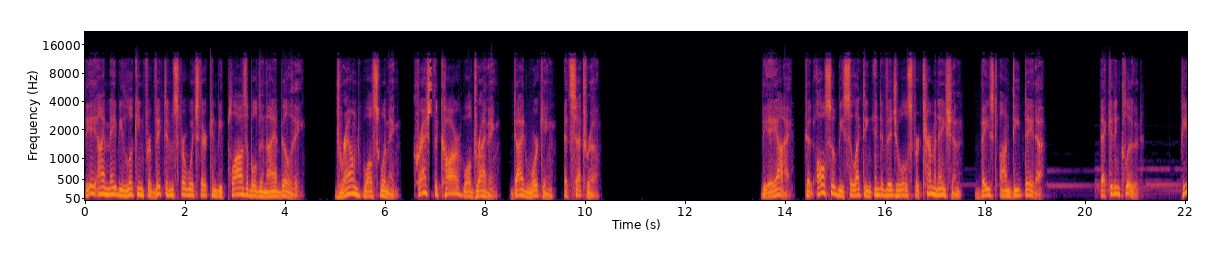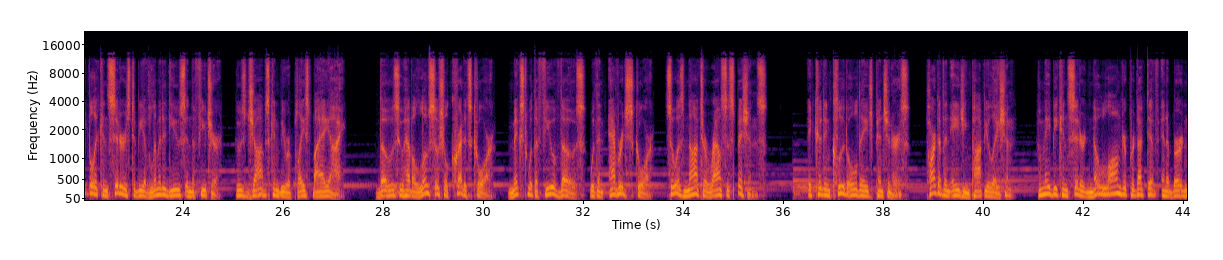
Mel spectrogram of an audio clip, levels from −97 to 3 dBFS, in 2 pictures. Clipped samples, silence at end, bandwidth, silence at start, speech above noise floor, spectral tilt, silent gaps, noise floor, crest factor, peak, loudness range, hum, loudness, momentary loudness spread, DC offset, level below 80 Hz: under 0.1%; 0 s; 13 kHz; 0 s; 32 dB; -4.5 dB/octave; 4.42-4.95 s, 6.36-6.51 s, 8.37-8.43 s, 10.36-13.47 s, 14.28-14.32 s; -56 dBFS; 16 dB; -8 dBFS; 4 LU; none; -25 LUFS; 8 LU; under 0.1%; -52 dBFS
